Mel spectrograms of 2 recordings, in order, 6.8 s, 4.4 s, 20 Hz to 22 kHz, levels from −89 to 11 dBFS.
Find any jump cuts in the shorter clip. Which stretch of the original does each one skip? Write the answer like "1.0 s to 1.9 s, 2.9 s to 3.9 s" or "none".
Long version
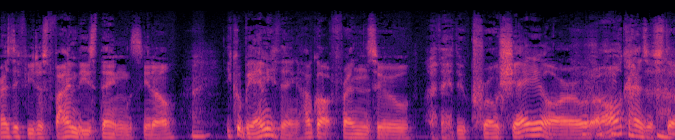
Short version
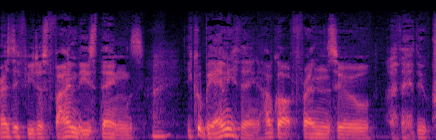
1.4 s to 1.8 s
